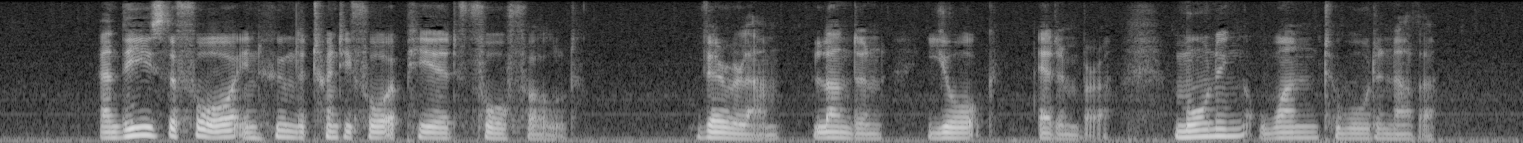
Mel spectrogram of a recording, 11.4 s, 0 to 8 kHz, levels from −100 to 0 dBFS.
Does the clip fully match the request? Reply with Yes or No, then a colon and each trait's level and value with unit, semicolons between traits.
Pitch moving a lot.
No: average, 3.3 semitones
